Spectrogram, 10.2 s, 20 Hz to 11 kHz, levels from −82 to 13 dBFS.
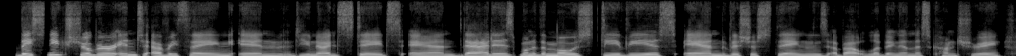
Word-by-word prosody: They 270 +7 +5
sneak 340 +5 -1
sugar 310 0 +3
into 275 -1 +1
everything 205 -3 +1
in 195 -1 -1
the 195 - -9
United 205 +1 +1
States, 200 -3 -2
and 190 +1 -1
that 235 +5 +5
is 270 -3 +1
one 240 0 +1
of 245 - 0
the 245 - +1
most 230 -1 +1
devious 220 0 -1
and 205 +1 +2
vicious 200 0 -4
things 190 -1 -1
about 175 -1 -1
living 170 0 -4
in 170 0 -5
this 170 0 -6
country. 170 0 -4
205 Hz, 150 wpm, -24 LUFS, 190-230 Hz, -, They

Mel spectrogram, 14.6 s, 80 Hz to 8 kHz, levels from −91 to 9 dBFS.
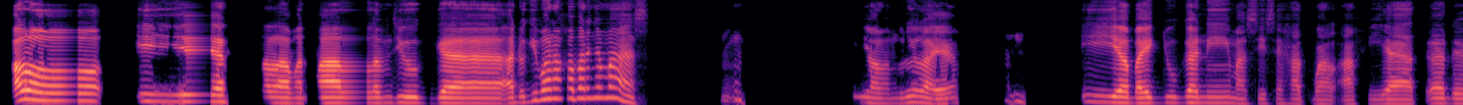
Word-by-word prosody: Halo 250 -1 +10 1.1
iya, 190 -1 -2 0.4
selamat 150 -2 +1
malam 150 0 +3 0.2
juga, 155 -2 -2 0.6
aduh 160 +2 -3
gimana 255 +4 +1
kabarnya, 275 +1 -2
Mas? 280 -3 -2 0.8
Mhm. 230 -2 -18 1.2
Iya, 315 - -11
alhamdulillah 145 +3 -7
ya, 130 - -3 0.6
mhm, 185 -1 -20 0.6
iya 170 -3 -1
baik 150 0 +2
juga 155 0 -4
nih 155 0 -9 0.2
masih 130 0 -14
sehat 130 0 -13
walafiat 120 +1 -8 0.2
aduh, 135 -1 -6
150 Hz, 90 wpm, -20 LUFS, 135-185 Hz, 1.2 s, Halo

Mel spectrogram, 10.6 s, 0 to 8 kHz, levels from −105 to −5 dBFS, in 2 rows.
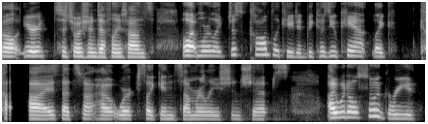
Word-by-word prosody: all, 215 0 +6
your 230 0 +4 0.2
situation 210 -2 -1
definitely 200 0 +2
sounds 190 -1 +2 0.3
a - - +5
lot 240 -2 +11
more, 245 0 -1
like, 230 -1 -5
just 295 -1 -8
complicated 250 -10 -4
because 215 +2 -9
you 235 0 -8
can't, 240 -4 -3
like, 210 -1 -5 0.3
cut 390 - -7 0.2
ties, 190 0 +3
that's 190 -2 -3
not 195 -2 -6
how 185 0 -1
it 185 - -6
works, 195 0 -3
like, 195 -2 -1
in 185 0 -7
some 185 +1 -5
relationships. 180 0 -9 0.5
I 245 +1 +10
would 270 +1 0
also 270 +4 +1
agree 205 -9 -5
205 Hz, 170 wpm, -27 LUFS, 190-235 Hz, 0.5 s, lot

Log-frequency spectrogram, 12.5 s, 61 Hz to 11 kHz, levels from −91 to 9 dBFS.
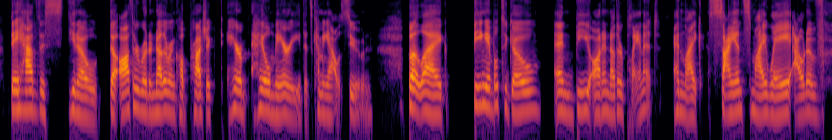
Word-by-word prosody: they 195 -1 +5
have 190 -1 +5
this 180 -3 -8
you 190 +2 -4
know, 150 -5 0 0.2
the - - +3
author 205 +2 +6
wrote 180 -2 -2
another 175 +2 +2
one 175 -2 -3
called 165 -2 -7
Project 165 0 +1
Hair 190 -1 0
Hail 190 -3 -1
Mary 160 -3 -2
that's - - -14
coming 165 -2 -5
out 155 - -4
soon. - - -10 0.6
But, - - +7
like, 165 -3 +4 0.4
being 230 0 +2
able 220 +1 +1
to 210 - -11
go 185 +1 -2 0.2
and 175 -4 -1
be 185 0 -5
on 170 +1 +1
another 180 -1 -4
planet 195 +4 -7 0.2
and, 185 -2 -4
like, 150 0 -2
science 175 +4 +2
my 165 -2 +1
way 165 +1 +1
out 160 +3 0
of 165 -3 -6
175 Hz, 180 wpm, -24 LUFS, 165-190 Hz, 0.6 s, But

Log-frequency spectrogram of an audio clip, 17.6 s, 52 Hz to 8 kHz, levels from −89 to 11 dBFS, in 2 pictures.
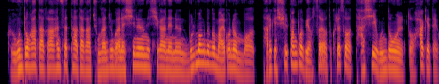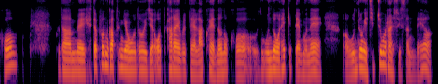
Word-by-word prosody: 그 - - -11
운동하다가 140 +1 +2
1 145 +1 0
세트 145 +1 +1
하다가 130 -2 +2
중간중간에 125 +2 0
쉬는 155 +2 +3
시간에는 120 -4 0
물 135 +6 -2
먹는 185 -1 +2
거 160 - +3
말고는 135 +2 +2
뭐 105 -2 -3 0.2
다르게 135 +1 -2
쉴 170 +8 +1
방법이 170 -6 +2
없어요. 105 +1 0
또 - - -18
그래서 - - +1
다시 - - +1
운동을 125 -1 +1
또 - - -6
하게 - - +1
되고 165 +3 -2 0.8
그다음에 115 -1 +1
휴대폰 165 +8 -1
같은 140 -1 +1
경우도 125 -1 +1
이제 115 - -2
옷 130 - -2
갈아입을 120 -3 +1
때 105 -1 -3
로커에 105 +3 -1
넣어 105 +1 0
놓고 110 -3 -5
좀 115 +1 -8
운동을 120 +1 +2
했기 140 - -6
때문에 105 0 -2 0.4
어 - - -8
운동에 120 +5 +2
집중을 165 - 0
할 120 -4 0
수 - - -3
있었는데요. 120 +11 -5
125 Hz, 355 characters per minute, -24 LUFS, 115-140 Hz, 0.8 s, 쉬는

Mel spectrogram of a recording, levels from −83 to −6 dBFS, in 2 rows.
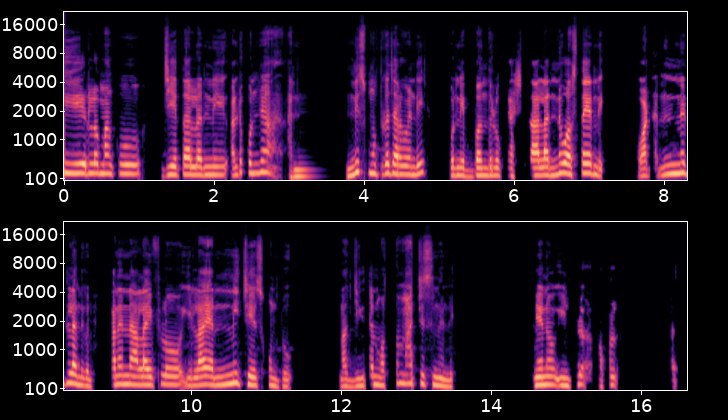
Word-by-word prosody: ఇయర్‌లో 225 0 +4
మాకు 215 0 -2 0.6
జీతాలన్నీ 190 -1 +2 0.2
అంటే 185 +8 -2
కొంచెం 230 +2 +1 0.3
అన్నీ 150 - -3
స్మూత్‌గా 225 -1 0
జరగవండి. 200 +1 +2 0.4
కొన్ని 175 0 0
ఇబ్బందులు, 175 +4 +1 0.2
కష్టాలన్నీ 180 +3 +2
వస్తాయండి. 210 -5 +3 0.5
వాటన్నిటిలో 210 +7 +2
అందుక 180 -4 -1 0.3
కానీ 200 +1 +2
నా - - +4
లైఫ్‌లో 195 +2 0 0.3
ఇలా 180 +1 +3
అన్నీ 200 +5 +2
చేసుకుంటూ, 175 -4 -1 0.7
నా 155 - -2
జీవితం 170 +4 -3
మొత్తం 225 +6 -9
మార్చేసిందండి. 180 -8 -1 1.1
నేను 190 +1 +4 0.2
ఇంట్లో 175 +4 -3 0.2
అపుల్ 185 +4 -6 0.7
కట్టే - - -14
190 Hz, 100 wpm, -22 LUFS, 175-210 Hz, 1.1 s, ఇయర్‌లో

